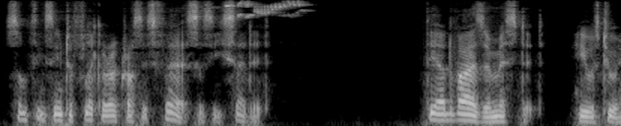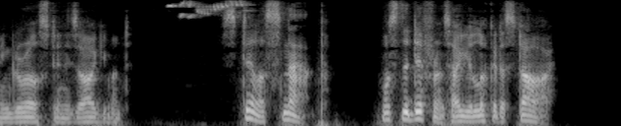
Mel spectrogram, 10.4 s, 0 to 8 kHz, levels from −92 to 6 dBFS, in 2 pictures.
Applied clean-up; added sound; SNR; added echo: neural mask model Resemble Enhance denoiser.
